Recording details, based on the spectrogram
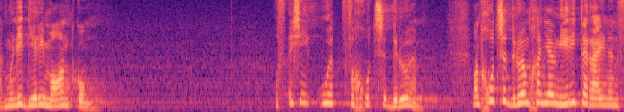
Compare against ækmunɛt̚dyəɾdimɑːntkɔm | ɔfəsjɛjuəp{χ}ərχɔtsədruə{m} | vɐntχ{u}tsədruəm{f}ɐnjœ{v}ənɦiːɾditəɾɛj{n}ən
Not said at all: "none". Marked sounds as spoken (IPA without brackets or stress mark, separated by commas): f, m, ɔ, χ, w, n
